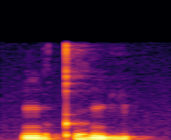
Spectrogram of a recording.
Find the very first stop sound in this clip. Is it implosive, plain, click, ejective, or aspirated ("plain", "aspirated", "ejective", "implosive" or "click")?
ejective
